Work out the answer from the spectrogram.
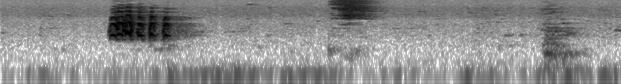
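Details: White-clawed red-whiskered bulbul kept in a cage as a decoy bird: a short, rapid, bubbling warble of pulsed notes, followed by a faint high hiss and soft low knocking noises.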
